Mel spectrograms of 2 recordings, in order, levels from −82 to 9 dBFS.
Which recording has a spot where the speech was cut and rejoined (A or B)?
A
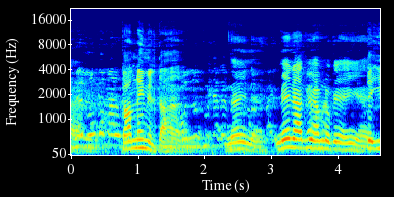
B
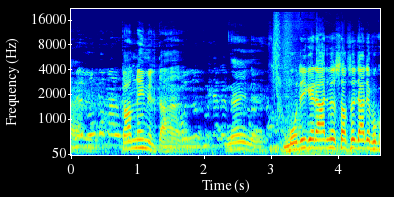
B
